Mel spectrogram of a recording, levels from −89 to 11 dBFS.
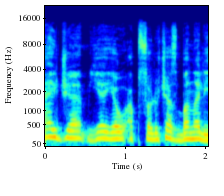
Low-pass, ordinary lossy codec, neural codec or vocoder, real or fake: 14.4 kHz; Opus, 64 kbps; none; real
